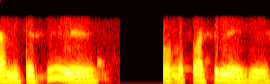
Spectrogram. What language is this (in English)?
Odia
